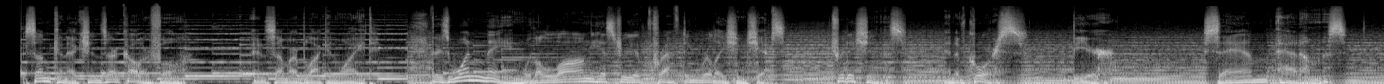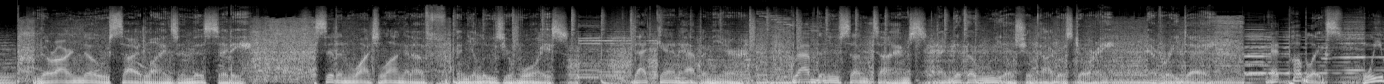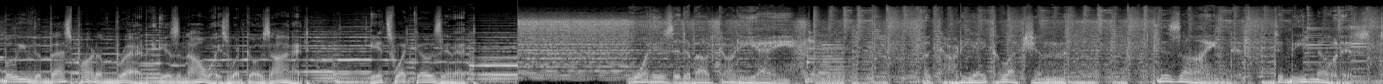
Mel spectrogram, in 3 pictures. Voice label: Commercials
